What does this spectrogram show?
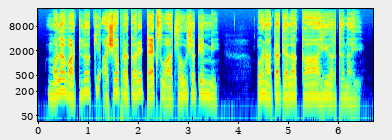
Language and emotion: Marathi, sad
